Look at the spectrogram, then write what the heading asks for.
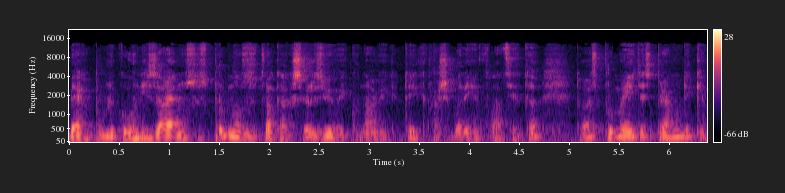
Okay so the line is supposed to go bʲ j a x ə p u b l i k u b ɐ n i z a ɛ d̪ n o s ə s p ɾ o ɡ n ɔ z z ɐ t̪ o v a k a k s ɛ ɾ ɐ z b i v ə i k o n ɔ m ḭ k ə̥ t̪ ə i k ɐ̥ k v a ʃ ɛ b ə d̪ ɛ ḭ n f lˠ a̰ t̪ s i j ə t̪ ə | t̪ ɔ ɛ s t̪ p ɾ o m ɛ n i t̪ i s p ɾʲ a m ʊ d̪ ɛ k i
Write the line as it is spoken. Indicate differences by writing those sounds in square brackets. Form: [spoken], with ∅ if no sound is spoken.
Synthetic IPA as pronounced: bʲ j a x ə p u b l i k u [v] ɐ n i z a ɛ d̪ n o s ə s p ɾ o ɡ n ɔ z z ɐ t̪ o v a k a k s ɛ ɾ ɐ z [v] i v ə i k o n ɔ m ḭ k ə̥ t̪ ə i k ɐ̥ k v a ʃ ɛ b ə d̪ ɛ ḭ n f lˠ a̰ t̪ s i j ə t̪ ə | t̪ ɔ ɛ s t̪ p ɾ o m ɛ n i t̪ [ɛ] s p ɾʲ a m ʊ d̪ ɛ k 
